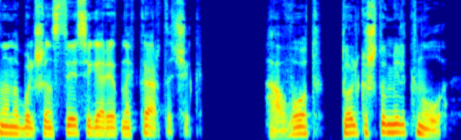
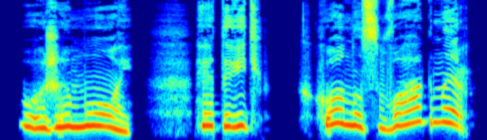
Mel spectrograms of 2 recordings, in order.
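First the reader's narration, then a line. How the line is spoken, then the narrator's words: Breathless exhale. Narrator (Russian): Выдохнул Брайан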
